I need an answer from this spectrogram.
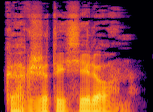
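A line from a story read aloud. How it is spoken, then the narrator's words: Drawn-out speech. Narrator (Russian): протянул вместо ответа Романовский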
